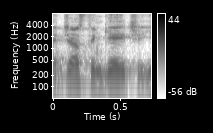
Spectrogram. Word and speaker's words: Justin Gaethje: And how do you say the other guy's name? – Justin Gaethje? – Yeah, Justin Gaethje.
